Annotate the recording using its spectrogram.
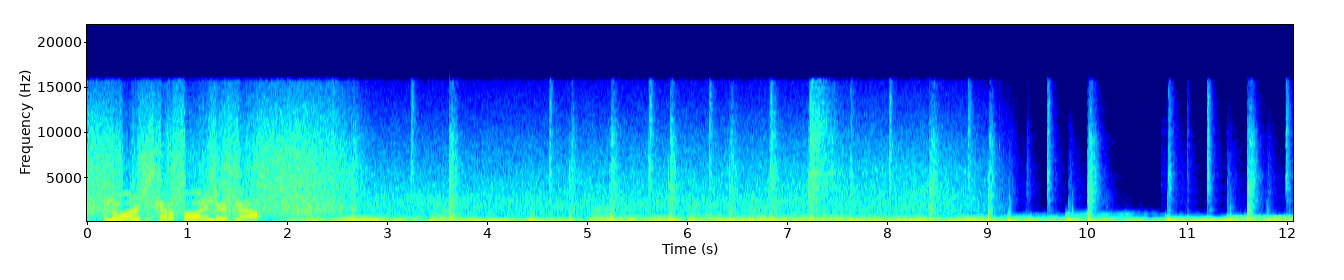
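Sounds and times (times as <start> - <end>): waterfall rushing hiss: 0.0 - 9.3
background music with steady beat: 1.9 - 12.0.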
